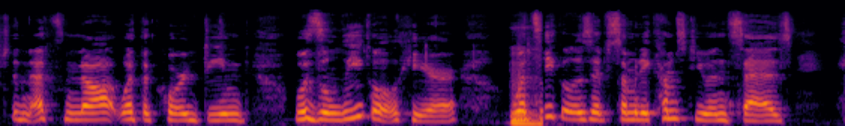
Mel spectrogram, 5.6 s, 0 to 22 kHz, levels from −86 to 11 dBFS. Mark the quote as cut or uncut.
cut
